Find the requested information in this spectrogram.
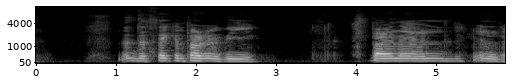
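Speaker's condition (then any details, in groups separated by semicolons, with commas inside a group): Cerebral palsy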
